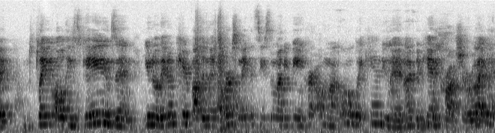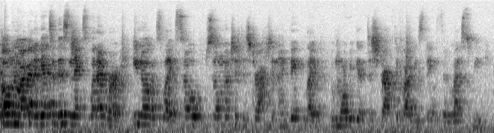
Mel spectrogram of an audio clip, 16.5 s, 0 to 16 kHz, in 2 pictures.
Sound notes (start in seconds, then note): 8.0 laughter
